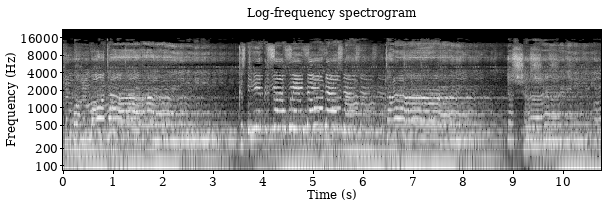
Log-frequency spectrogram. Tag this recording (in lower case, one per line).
music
